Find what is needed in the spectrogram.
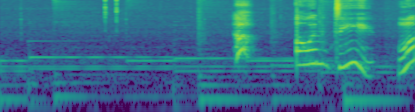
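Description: Soft background music with sustained notes. In the second half a girl's voice makes short wordless sounds whose pitch swoops up and down.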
